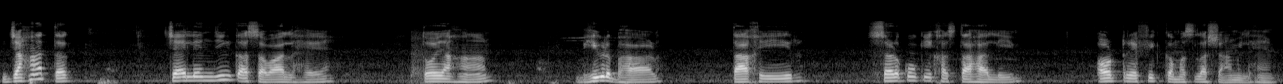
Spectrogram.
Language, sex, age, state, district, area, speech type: Urdu, male, 18-30, Delhi, North East Delhi, urban, spontaneous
